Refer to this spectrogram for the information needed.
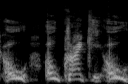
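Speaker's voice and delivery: very high schoolboy cries, dragged out. Recalling the fat schoolboy Billy Bunter from the books: imitating Billy Bunter's voice. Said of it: "he would say things like".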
